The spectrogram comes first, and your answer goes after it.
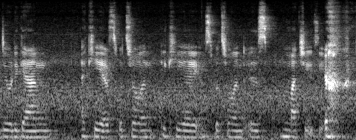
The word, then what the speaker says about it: IKEA: bo it's funny when you try to say ikea it's eka and sometimes they don't understand you when you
